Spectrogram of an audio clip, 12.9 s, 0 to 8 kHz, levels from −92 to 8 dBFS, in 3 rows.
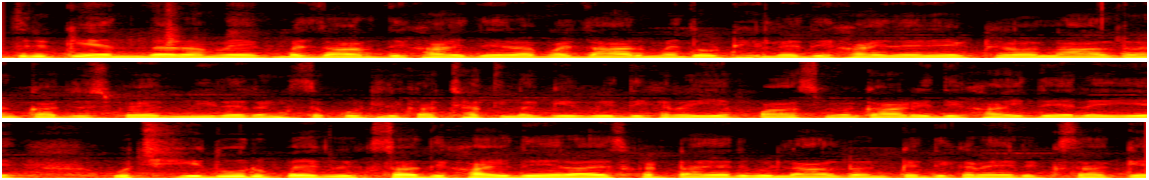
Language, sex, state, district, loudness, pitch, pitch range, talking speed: Hindi, male, Chhattisgarh, Korba, -23 LUFS, 120 Hz, 120-125 Hz, 300 wpm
